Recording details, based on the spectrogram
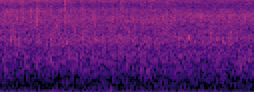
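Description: Steady, rushing flow of pond water spilling by a backyard waterfall, a continuous broadband wash close by with no pauses or talk.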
